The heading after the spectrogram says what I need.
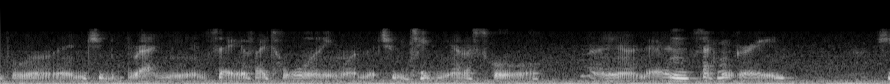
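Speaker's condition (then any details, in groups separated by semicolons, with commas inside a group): Cerebral palsy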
